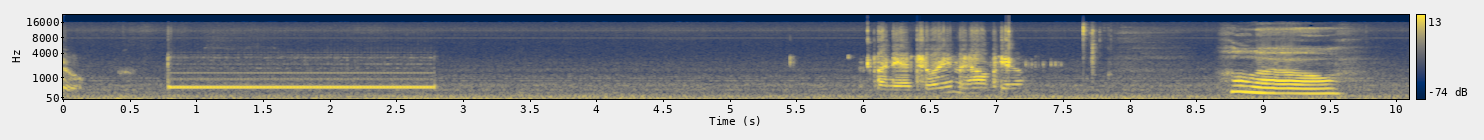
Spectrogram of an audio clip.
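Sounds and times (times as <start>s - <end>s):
telephone ringback tone: 0.8s - 2.8s.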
